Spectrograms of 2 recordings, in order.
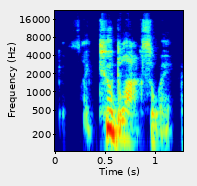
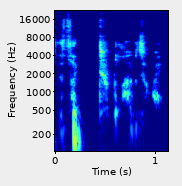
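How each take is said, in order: First: Said in the usual way. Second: Whispered, no voice at all; whispered aside. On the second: Real, not acted. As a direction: drop to a whisper first. Whispered aside, then said normally.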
